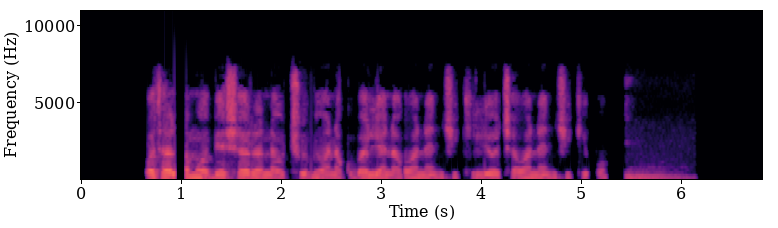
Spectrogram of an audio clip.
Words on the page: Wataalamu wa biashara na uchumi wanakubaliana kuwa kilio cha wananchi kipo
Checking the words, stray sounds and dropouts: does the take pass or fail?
fail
